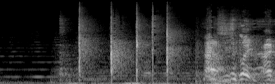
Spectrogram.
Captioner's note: clapping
